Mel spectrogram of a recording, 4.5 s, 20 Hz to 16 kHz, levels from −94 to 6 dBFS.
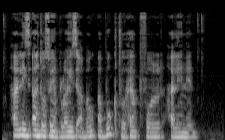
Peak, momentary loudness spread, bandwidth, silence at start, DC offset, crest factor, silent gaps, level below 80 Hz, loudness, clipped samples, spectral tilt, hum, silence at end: -10 dBFS; 11 LU; 11.5 kHz; 0.2 s; under 0.1%; 16 dB; none; -54 dBFS; -25 LUFS; under 0.1%; -5.5 dB/octave; none; 0.55 s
